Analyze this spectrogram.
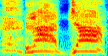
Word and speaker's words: Radja: ng patay at last hindi raha yung pangalan ko ko abnormal radja Ayusin mo ung pronounciation kundi Tanggalin ko ung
